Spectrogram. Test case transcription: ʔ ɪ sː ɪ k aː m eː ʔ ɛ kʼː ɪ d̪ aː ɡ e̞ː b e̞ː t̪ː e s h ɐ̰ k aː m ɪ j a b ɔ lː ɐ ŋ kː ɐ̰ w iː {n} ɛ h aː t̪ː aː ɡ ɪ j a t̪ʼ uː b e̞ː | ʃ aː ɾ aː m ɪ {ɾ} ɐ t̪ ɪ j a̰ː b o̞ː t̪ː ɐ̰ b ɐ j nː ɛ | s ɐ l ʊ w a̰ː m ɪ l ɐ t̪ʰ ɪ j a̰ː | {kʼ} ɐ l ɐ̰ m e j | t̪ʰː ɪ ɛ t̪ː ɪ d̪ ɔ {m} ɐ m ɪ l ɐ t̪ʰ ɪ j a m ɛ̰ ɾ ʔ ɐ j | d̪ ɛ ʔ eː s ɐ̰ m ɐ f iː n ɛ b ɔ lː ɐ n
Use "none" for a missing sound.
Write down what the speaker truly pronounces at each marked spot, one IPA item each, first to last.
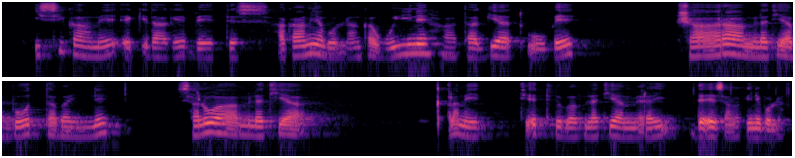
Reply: n, l, kʼ, b

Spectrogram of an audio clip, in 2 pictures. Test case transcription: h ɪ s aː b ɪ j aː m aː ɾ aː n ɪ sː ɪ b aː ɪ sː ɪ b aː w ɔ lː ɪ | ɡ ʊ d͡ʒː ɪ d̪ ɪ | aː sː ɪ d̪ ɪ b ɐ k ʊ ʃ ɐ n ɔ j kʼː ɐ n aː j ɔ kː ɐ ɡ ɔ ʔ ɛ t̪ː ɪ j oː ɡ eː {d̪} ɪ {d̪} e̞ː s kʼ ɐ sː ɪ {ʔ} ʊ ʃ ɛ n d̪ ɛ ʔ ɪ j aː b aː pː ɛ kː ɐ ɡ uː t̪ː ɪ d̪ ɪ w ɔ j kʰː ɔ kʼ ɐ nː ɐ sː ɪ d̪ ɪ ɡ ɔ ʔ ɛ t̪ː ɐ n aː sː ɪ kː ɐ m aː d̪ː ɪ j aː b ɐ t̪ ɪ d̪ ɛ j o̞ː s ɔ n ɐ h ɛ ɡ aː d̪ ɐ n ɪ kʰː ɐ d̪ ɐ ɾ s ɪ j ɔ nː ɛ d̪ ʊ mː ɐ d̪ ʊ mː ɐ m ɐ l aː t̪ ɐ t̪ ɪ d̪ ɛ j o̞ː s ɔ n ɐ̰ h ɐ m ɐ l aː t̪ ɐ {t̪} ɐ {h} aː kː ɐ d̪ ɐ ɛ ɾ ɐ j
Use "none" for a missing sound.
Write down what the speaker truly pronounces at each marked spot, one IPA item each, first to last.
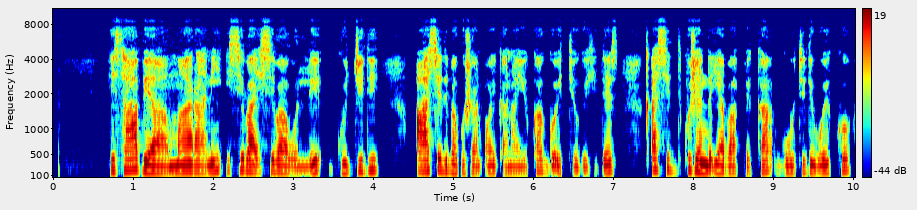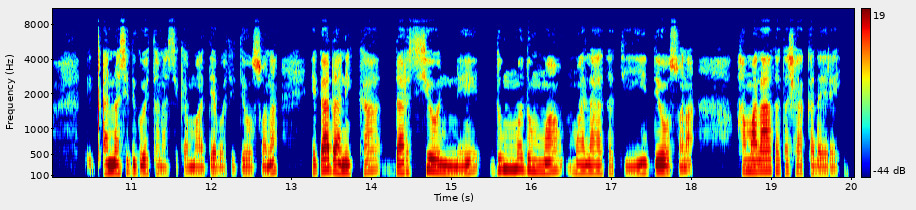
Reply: t̪, d̪, k, t̪, ʃ

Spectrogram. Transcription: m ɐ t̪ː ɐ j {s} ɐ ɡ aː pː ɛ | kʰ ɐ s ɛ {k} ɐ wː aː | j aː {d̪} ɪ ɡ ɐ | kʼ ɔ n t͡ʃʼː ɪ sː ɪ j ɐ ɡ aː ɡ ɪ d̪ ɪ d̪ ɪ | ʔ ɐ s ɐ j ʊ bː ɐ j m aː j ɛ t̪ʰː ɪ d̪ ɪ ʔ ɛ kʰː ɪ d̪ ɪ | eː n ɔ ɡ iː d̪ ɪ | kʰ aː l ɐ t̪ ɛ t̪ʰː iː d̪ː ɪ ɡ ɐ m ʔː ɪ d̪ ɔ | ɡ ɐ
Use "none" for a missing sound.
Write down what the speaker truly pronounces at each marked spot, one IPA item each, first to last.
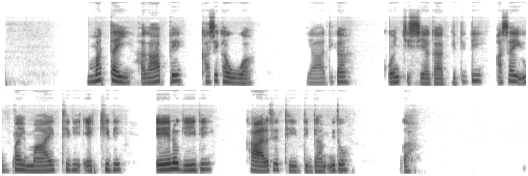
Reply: h, k, d̪

